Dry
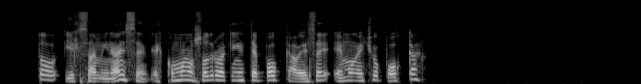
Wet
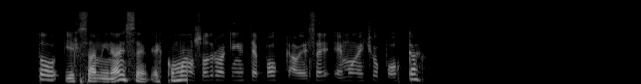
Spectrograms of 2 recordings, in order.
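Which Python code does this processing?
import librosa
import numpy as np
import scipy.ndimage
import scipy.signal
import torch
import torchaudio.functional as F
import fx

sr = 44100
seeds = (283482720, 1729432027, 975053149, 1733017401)

y = fx.highpass(x, sr, hz=1000.0, slope=12, at=(1.87, 3.98))
y = y * 10.0 ** (-9.0 / 20.0)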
